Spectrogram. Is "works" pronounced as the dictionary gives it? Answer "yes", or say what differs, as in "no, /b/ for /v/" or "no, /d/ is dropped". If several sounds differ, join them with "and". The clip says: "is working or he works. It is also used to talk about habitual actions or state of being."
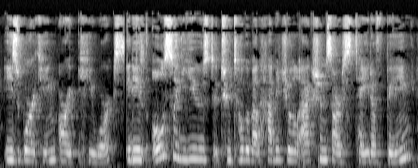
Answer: yes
